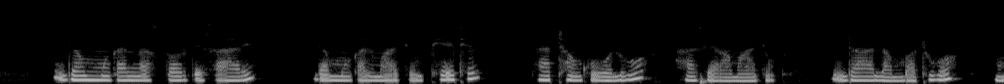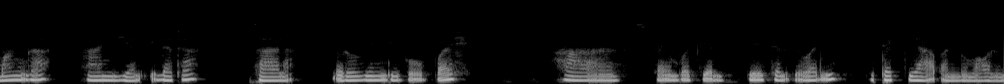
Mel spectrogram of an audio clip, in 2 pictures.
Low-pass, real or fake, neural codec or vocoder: 7.2 kHz; real; none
